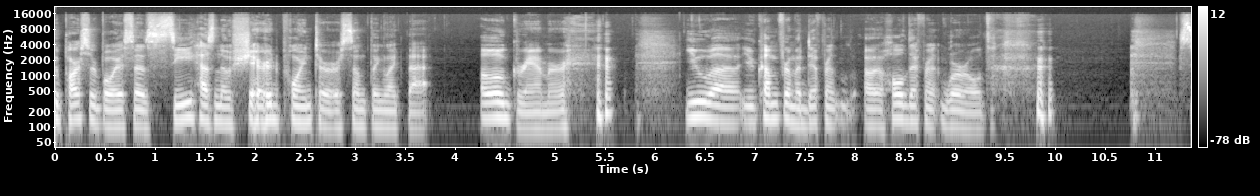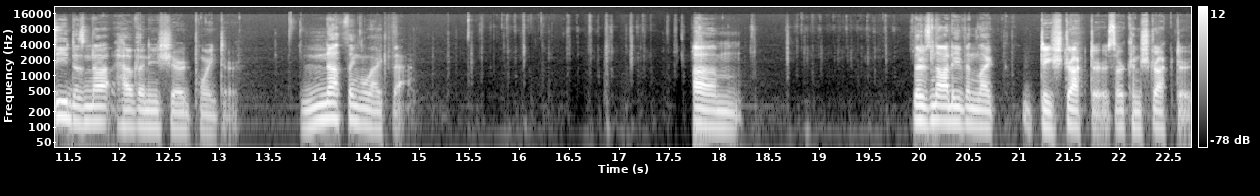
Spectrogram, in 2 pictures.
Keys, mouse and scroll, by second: 15.6 ctrl+p, 16.0 ctrl+s, 16.4 ctrl+k, 17.1 ctrl+e, 17.2 ctrl+n, 17.7 ctrl+s, 18.0 ctrl+n, 18.3 ctrl+n, 18.6 ctrl+p, 18.8 ctrl+space, 18.8 ctrl+n, 19.0 ctrl+n, 19.3 ctrl+e, 19.4 ctrl+n, 19.4 ctrl+e, 19.6 ctrl+g, 20.1 ctrl+s.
